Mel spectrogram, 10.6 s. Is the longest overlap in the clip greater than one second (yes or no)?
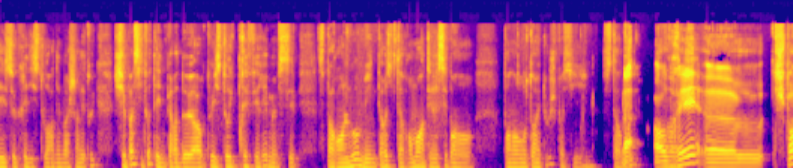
no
